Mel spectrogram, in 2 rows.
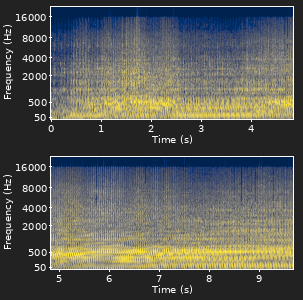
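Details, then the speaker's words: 1975 Dodge D100 V8 with Holley Sniper EFI on a freeway acceleration run. Revs climb smoothly under load without stumbling, running much better. Owner suspects the earlier problem was fuel starvation from fuel sloshing away from the tank's bottom pickup. "it's definitely running a lot better I wonder if I was just getting fuel starved and that fuel going backwards in the tank"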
